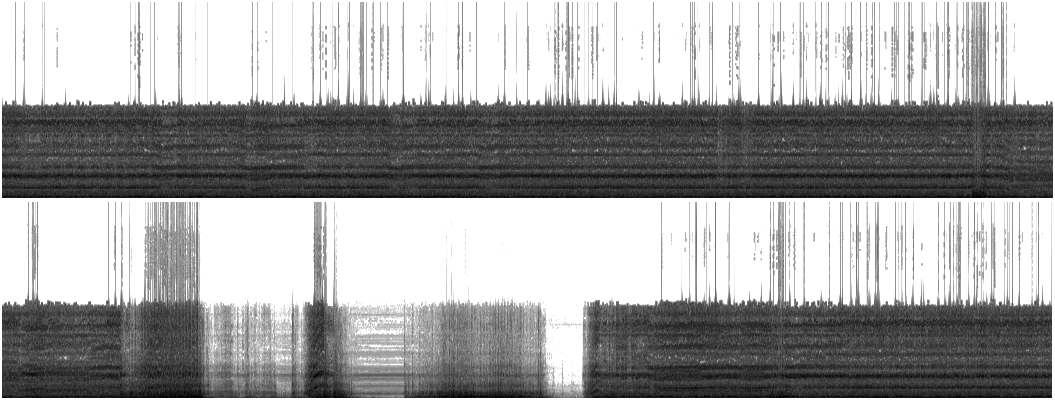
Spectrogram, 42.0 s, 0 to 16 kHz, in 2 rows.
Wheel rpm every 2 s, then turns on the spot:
230, 230, 230, 230, 230, 230, 230, 230, 230, 230, 200, 170, 80, 40, 10, 20, 100, 220, 230, 230, 230.
24-32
